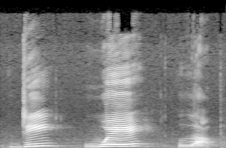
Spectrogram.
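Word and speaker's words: develop: सही क्या है, डी, ठीक, डेवलप, डेवलप। स्ट्रेस कहाँ देना है, ध्यान दीजिए यहाँ पे, ये नहीं कि डेवलप बोल दें, आप बोलिए डेवलप, डेवलप, वेलप, ठीक, डेवलप।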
